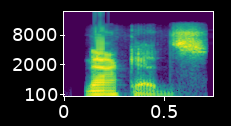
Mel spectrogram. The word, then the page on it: NACODS: American English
